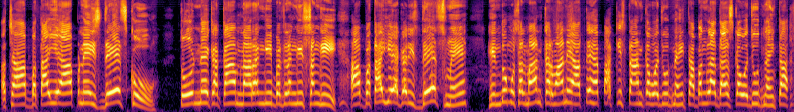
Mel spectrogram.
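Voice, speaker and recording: In a dry recording with no room sound, an interviewee with a very high male voice rants heatedly about politics, combative and emphatic. He keeps confronting the listener with rhetorical questions, using fairly even intonation at a moderate pace.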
